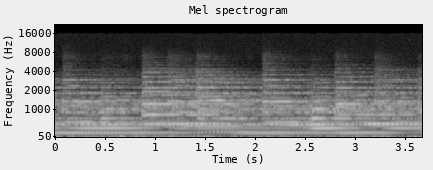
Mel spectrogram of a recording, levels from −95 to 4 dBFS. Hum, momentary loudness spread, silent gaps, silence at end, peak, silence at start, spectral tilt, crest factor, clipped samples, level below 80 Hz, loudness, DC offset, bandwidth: none; 3 LU; none; 0 s; -8 dBFS; 0 s; -6.5 dB/octave; 16 dB; under 0.1%; -46 dBFS; -24 LUFS; under 0.1%; 15.5 kHz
